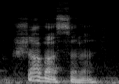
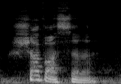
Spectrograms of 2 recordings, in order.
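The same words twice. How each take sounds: First: The word begins with an sh sound. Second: The word begins with an sh sound.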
